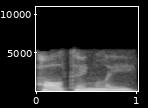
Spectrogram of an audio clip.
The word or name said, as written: haltingly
